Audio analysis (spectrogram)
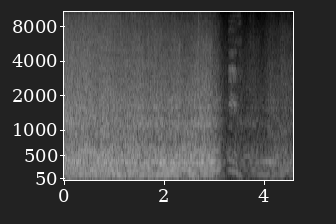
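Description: Race car engines in a truck racing video game drone loudly and steadily with a rising rev, then cut out abruptly and drop to a quieter engine hum.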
